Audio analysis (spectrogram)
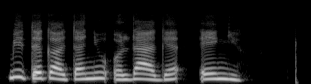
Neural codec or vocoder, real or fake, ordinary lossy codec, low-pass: codec, 24 kHz, 0.9 kbps, DualCodec; fake; none; none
